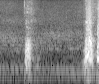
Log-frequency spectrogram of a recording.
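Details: Two short, forceful barks roughly a second apart from Gia the cane corso and Deuce the bullmastiff, pet dogs that bark on command and guard their home; a faint constant hum lies beneath.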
